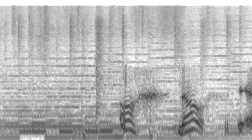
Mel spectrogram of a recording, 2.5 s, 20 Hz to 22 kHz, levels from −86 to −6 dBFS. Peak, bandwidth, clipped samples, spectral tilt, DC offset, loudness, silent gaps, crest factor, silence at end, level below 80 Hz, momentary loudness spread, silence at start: -16 dBFS; 19 kHz; under 0.1%; -4 dB/octave; under 0.1%; -32 LUFS; none; 18 dB; 0 s; -52 dBFS; 5 LU; 0 s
